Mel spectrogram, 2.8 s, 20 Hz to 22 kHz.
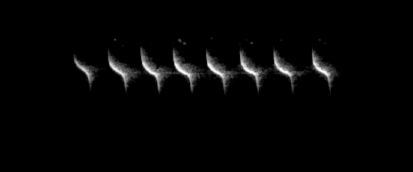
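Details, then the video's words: Marsh tit giving a quick series of eight clear, downslurred whistled notes, each sliding from high to lower pitch, evenly spaced about a fifth of a second apart, with a silent background. "쇠박새, 1번 듣기, 곤충소리, 새소리"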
